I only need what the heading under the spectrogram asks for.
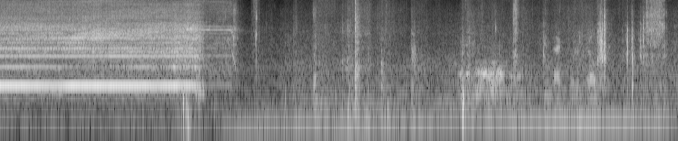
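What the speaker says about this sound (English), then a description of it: "The drill bit walked a little bit." A power drill whines steadily for about three seconds while boring a hole, then stops, leaving scattered clicks and light handling noises.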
